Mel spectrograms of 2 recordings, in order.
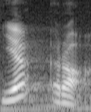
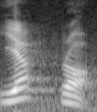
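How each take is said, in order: No difference in how they are said.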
